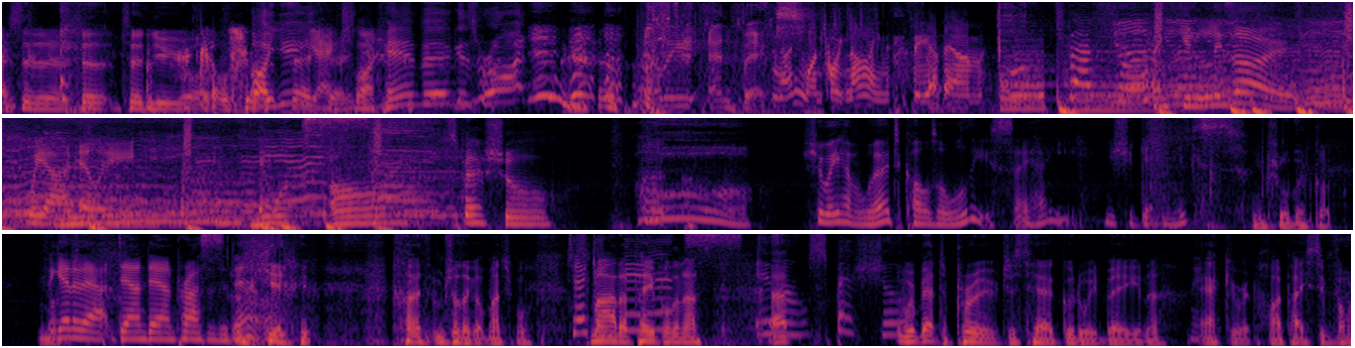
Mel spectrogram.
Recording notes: calls the guys to chat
